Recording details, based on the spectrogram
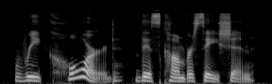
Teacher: But I need to record this conversation with stress on the second syllable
